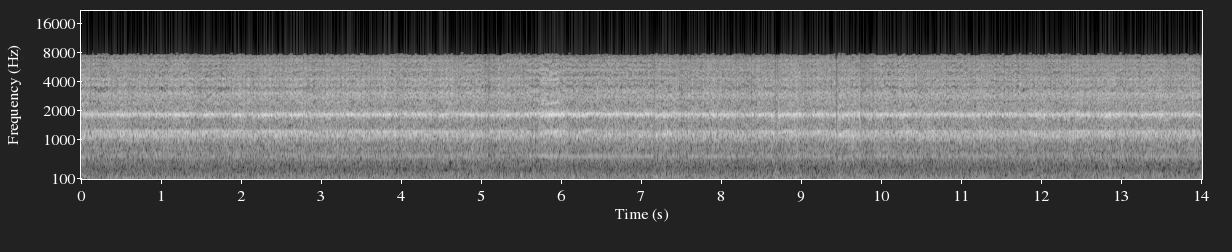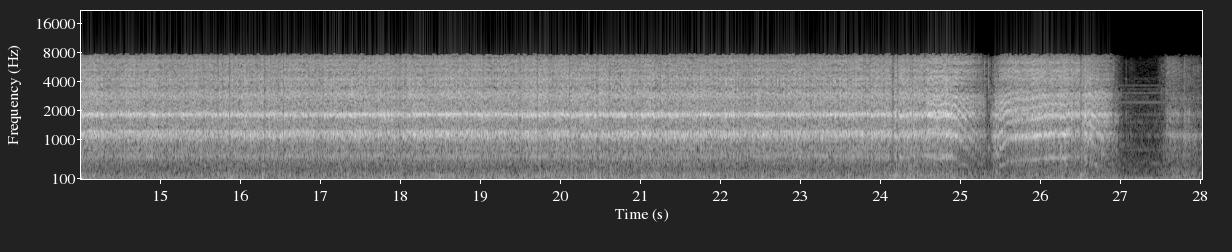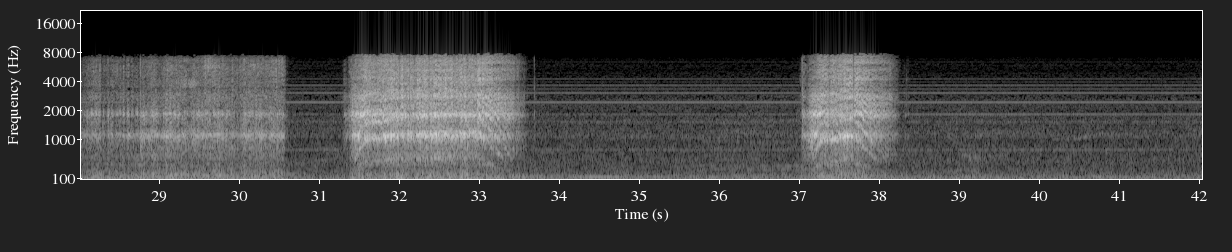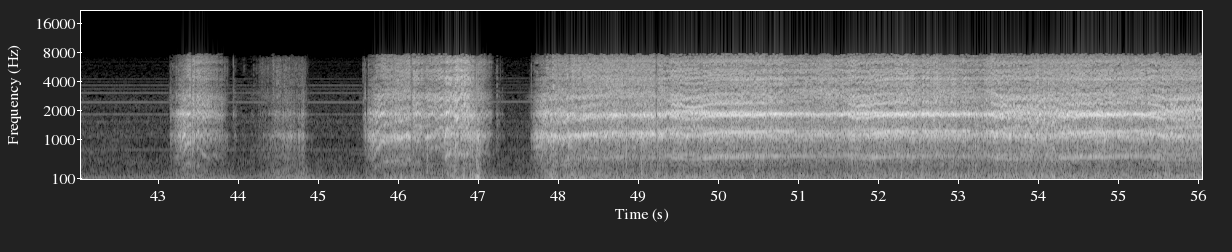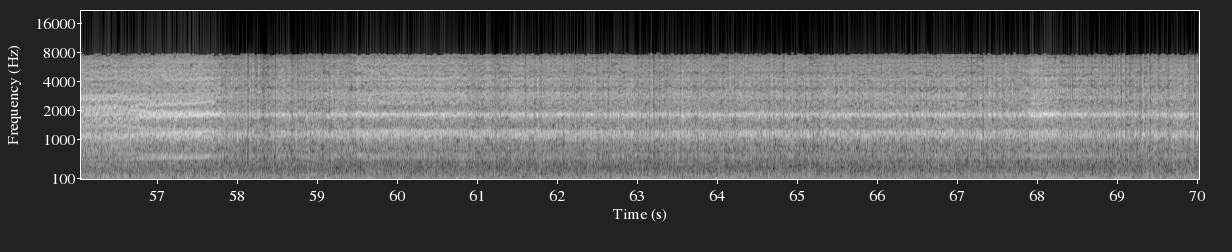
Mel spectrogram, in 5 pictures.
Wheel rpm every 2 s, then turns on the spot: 160, 160, 160, 160, 160, 160, 160, 160, 160, 160, 160, 160, 130, 80, 20, 40, 90, 0, 40, 10, 0, 10, 20, 30, 140, 160, 160, 160, 160, 160, 160, 160, 160, 160, 160.
28-30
